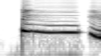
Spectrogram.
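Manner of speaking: high, bright ping as the ship flies; ping sound effect. Acted. Storyteller flicking soldiers' ship away: high ping.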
